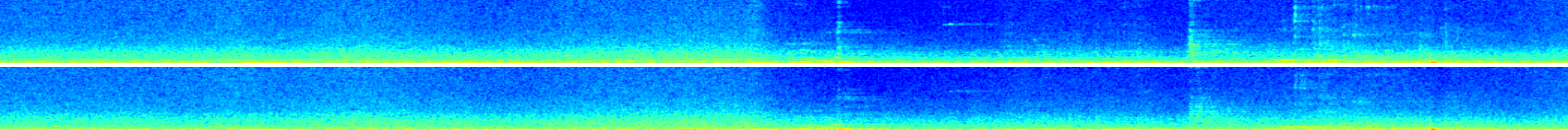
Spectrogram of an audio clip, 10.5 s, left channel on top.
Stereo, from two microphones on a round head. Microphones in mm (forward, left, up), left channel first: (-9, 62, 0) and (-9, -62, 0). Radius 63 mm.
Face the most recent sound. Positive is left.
turn(degrees=80)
